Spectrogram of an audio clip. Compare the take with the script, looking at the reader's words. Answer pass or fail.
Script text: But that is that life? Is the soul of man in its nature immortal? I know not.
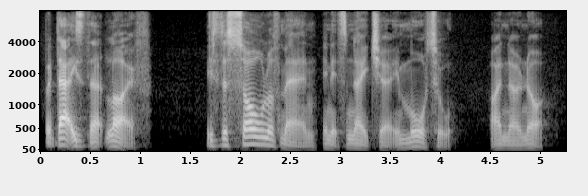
pass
